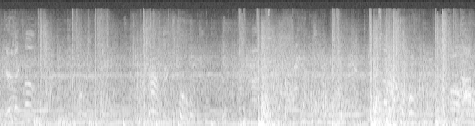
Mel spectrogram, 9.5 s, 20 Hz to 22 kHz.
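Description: Gunfire in the video game Red Dead Redemption II on PS4: dense bursts of shots and sharp cracks, with a few louder blasts near the middle and end, over a steady game soundscape while someone talks.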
